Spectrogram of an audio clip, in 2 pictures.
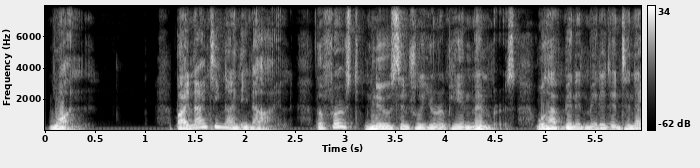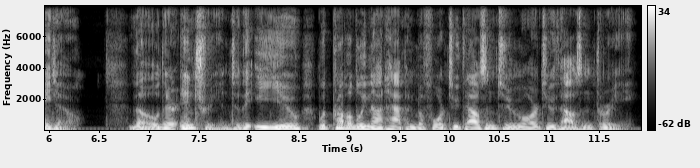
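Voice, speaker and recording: A man reading a nonfiction audiobook in a formal, measured manner. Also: sits low, big pitch swings, mellow, breathy edge. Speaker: audiobook narrator.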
